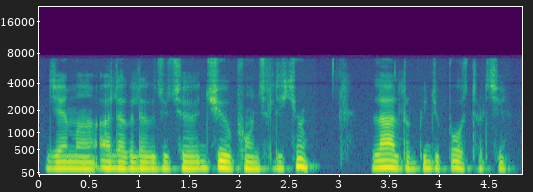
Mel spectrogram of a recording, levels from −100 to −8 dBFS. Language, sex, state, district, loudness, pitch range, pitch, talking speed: Kumaoni, male, Uttarakhand, Uttarkashi, -18 LUFS, 115-120 Hz, 115 Hz, 200 wpm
